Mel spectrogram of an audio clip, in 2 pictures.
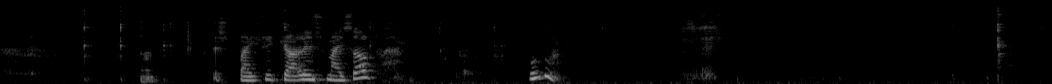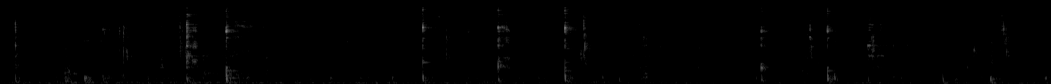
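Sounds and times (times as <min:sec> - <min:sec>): person chewing noodles: 0:04.2 - 0:05.2, 0:05.8 - 0:21.0.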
